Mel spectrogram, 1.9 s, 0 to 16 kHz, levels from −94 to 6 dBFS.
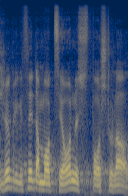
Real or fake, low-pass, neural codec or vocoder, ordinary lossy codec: fake; 14.4 kHz; autoencoder, 48 kHz, 32 numbers a frame, DAC-VAE, trained on Japanese speech; none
